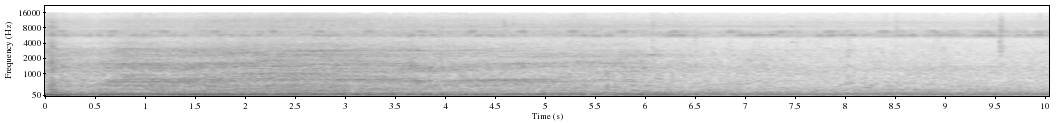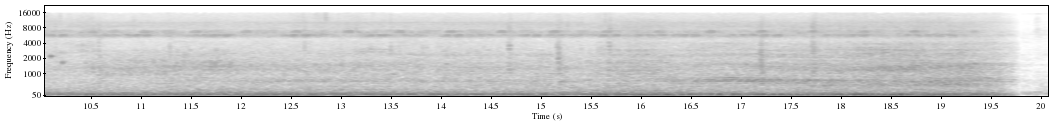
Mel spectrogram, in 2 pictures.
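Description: Steady low mechanical hum, like an engine or machine running, under an insect chirping in a regular high-pitched pulse. Both cut off suddenly just before the end.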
